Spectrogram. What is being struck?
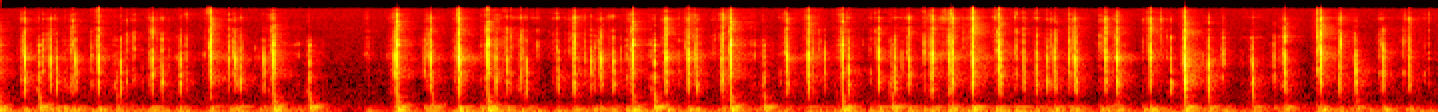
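Mechanical keyboard with ABS plastic keycaps.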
